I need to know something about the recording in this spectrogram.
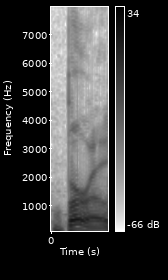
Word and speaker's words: burgh: And in Scotland, they put an H at the end of Berg, originally pronounced Burrow, like in Edinburgh.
